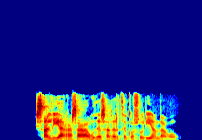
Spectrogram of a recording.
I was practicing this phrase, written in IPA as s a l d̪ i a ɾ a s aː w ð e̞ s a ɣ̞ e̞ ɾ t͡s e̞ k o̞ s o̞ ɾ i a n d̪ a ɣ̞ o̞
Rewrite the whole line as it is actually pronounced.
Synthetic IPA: s a l d̪ i a r a s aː w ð e̞ s a ɣ̞ e̞ ɾ t͡s e̞ k o̞ s o̞ ɾ i a n d̪ a ɣ̞ o̞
